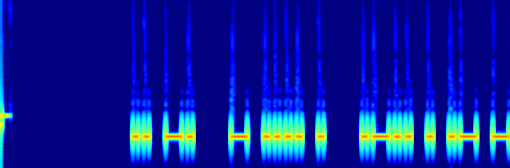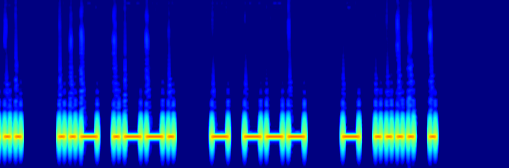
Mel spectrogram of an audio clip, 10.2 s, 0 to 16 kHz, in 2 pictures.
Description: Morse code, heard as a keyed tone, about 21 wpm, 700 Hz. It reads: IN THE LEAD UP TO THE
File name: practice / 22wpm / Sets of 6 Words - 22wpm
